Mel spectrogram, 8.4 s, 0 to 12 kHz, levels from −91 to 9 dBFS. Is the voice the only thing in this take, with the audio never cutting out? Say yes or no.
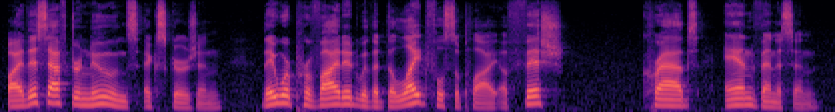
yes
